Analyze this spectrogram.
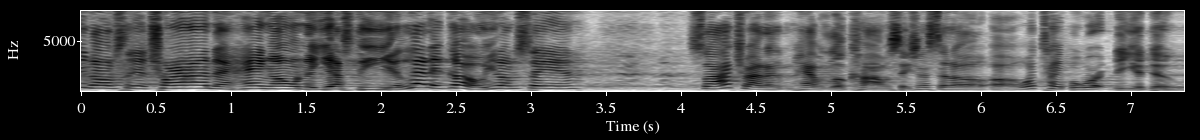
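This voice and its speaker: A man speaks in a raised, projected voice at a very fast pace. His animated tone swings very widely in pitch. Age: 40s. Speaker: comedian. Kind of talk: stand-up.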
